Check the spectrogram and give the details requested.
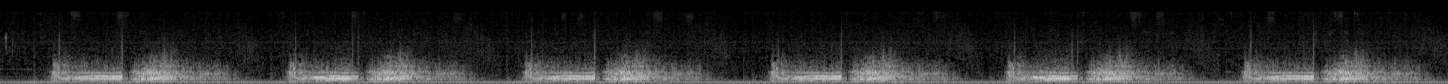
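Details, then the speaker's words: Teaching recording of added breath sounds: regular breaths at about 25 a minute with a high, musical wheeze during inspiration; high-pitched inspiratory rhonchi. "Listen to the high-pitched inspiratory rhonchi."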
